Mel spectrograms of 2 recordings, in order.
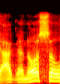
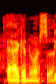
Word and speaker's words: Aganorsa: Aganosa. – Yeah, there's no R. – Aganosa. So how we do it here in New England is if it has an R, we skip it.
